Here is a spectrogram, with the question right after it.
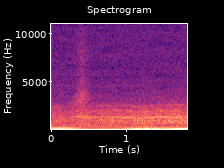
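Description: Formula 1 car engine in the F1 22 racing game, a steady low droning hum that swells slightly toward the end, moderately loud and continuous with no talk over it.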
